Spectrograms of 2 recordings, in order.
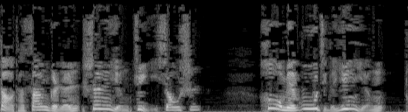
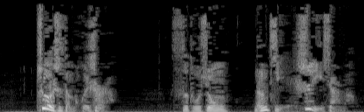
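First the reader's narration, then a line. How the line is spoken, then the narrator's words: Low deep voice. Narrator (Chinese): 白星武沉声说道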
